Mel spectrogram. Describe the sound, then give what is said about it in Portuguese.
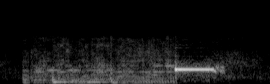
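A single steady electronic beep, the voicemail tone before recording on a phone call forwarded to a message box, sounds loud and clear for about half a second after a stretch of muffled, busy background noise, then it cuts off into near silence. “Sua chamada está sendo encaminhada para a caixa de mensagens e será sujeita a cobrança após o sinal.”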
